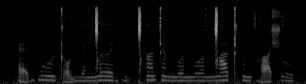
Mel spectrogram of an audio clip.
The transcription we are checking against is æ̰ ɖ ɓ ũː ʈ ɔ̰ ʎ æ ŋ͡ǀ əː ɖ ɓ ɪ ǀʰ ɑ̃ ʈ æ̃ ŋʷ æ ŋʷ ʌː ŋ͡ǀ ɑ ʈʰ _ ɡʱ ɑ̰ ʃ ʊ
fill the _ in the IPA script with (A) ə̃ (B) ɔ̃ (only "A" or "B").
A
